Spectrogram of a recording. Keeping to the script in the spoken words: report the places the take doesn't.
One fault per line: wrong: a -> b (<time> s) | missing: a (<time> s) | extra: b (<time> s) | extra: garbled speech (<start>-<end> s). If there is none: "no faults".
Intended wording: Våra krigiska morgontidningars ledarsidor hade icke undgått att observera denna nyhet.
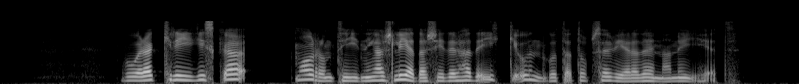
no faults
